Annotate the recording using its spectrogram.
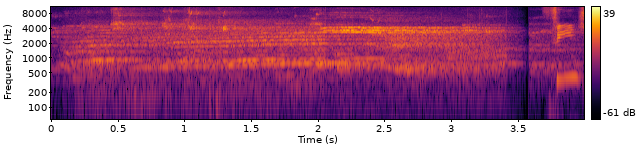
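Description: Live game sound from an indoor basketball match: a basketball being dribbled on the court, with voices of players and spectators echoing through the hall.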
